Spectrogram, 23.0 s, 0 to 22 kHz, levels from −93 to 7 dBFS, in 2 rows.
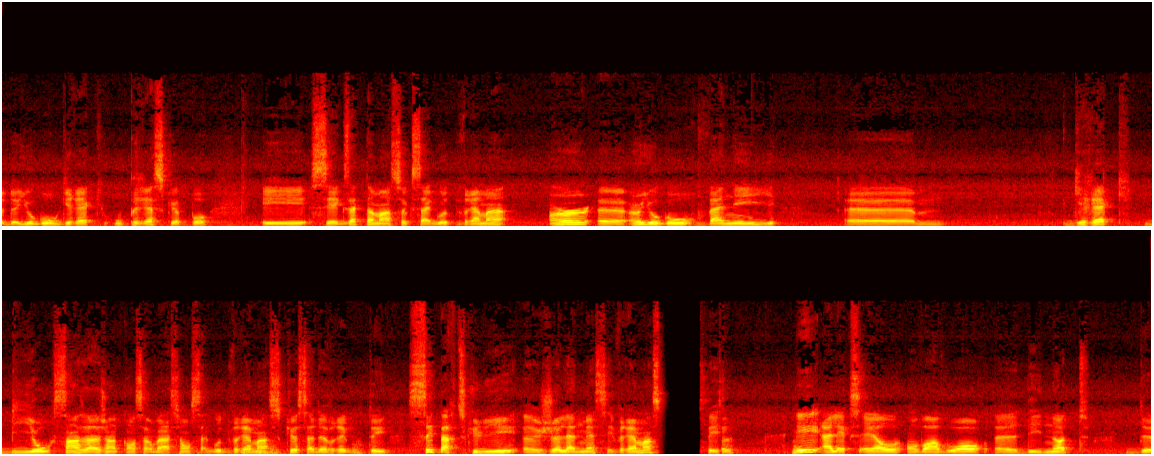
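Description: Three network-style glitches land close together near the end. First, at 18.05 to 18.50 s, there's a call audio freeze. The sound stops moving forward for about 430 ms. For roughly the first 100 ms the last bit of audio is stretched into a fading buzz, and then about 330 ms of silence follows. After that the audio resumes right where it left off, so nothing is lost, but about 430 ms of extra delay is now baked in. That pattern likely means packets stalled in transit and the jitter buffer ran dry while the receiver filled the hole. Right after, at 18.68 to 18.72 s, there's a skip ahead. Playback jumps forward with only a 14 ms seam, and around a fifth of a second of material is simply gone. The two sides are butted together almost directly. That's what you get when a chunk is dropped while later audio is already queued, which claws back about 200 ms of the delay. Finally, from 20.27 to 22.51 s, a jitter buffer speed-up kicks in. 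The audio runs about 9% fast with the pitch unchanged, so it feels a bit rushed. The receiver is snipping out tiny pitch-period-sized slices over and over, about a fifth of a second in total, to drain the backlog that piled up in the buffer.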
